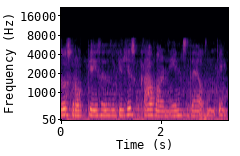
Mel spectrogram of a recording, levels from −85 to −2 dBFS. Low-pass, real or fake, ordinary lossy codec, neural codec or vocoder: 7.2 kHz; fake; none; codec, 16 kHz, 4.8 kbps, FACodec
